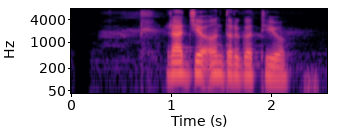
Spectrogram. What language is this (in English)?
Nepali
